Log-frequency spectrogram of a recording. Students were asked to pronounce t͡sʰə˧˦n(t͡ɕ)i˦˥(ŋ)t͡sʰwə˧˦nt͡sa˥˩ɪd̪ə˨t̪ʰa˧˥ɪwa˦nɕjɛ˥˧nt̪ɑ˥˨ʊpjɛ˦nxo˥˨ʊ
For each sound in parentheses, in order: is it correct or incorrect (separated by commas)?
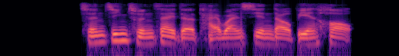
correct, correct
